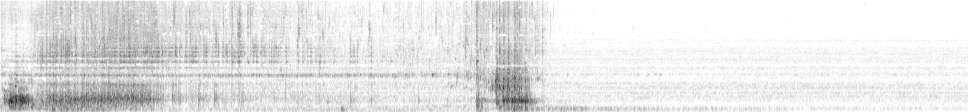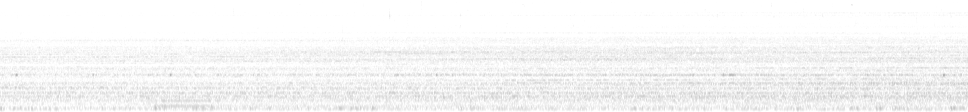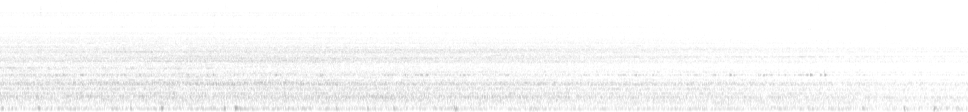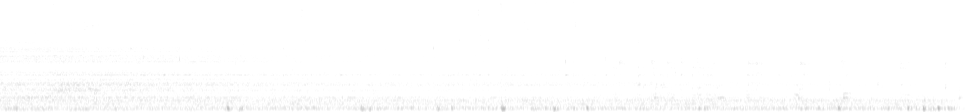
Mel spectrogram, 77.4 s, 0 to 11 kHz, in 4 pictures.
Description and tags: This is a friend's toilet, recorded in November 2007. I used a Zoom h4 and a set of Cad M179 multi-pattern studio condenser microphones set to uni-directional, pointed into the bowl at 110 degrees.
flush, gurgle, wet, glug, water, toilet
